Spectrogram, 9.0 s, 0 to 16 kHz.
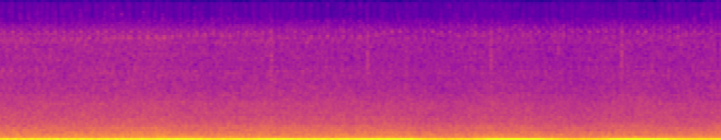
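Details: Nissan R33 Skyline after fixing idle that was hunting and nearly stalling: steady, even engine drone with gentle rises and falls in revs, no surging or hunting; revving much nicer, healthy and settled.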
